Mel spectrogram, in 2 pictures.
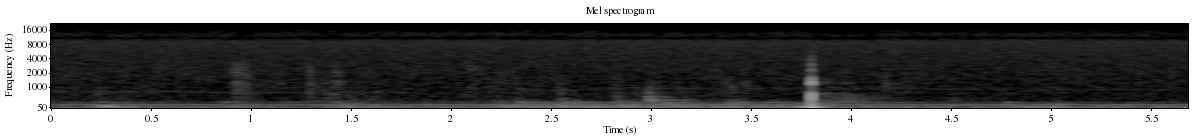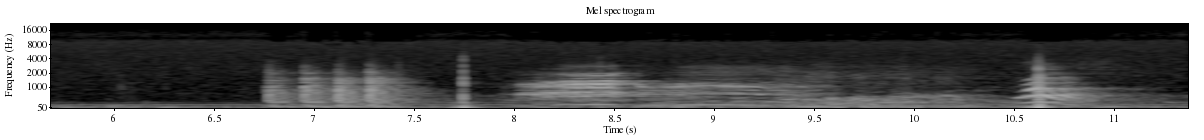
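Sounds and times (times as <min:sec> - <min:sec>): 
low steady hum: 0:00.0 - 0:11.3
wooden outhouse door being rattled: 0:06.8 - 0:07.6.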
